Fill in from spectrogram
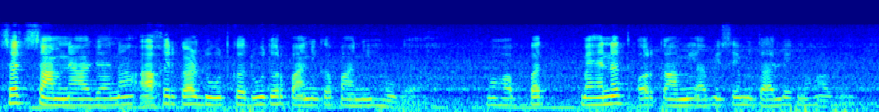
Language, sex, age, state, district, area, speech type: Urdu, female, 60+, Uttar Pradesh, Rampur, urban, spontaneous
